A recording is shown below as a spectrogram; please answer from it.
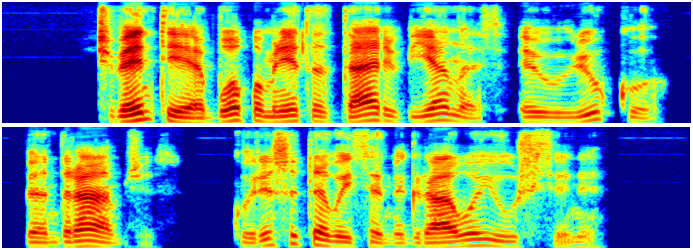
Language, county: Lithuanian, Panevėžys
